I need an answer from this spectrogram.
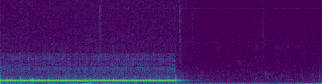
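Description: A telephone keypad tone sounds as a number is dialed: one steady, clear electronic beep holds for nearly two seconds, then cuts off abruptly, leaving near silence with a faint low rumble.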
